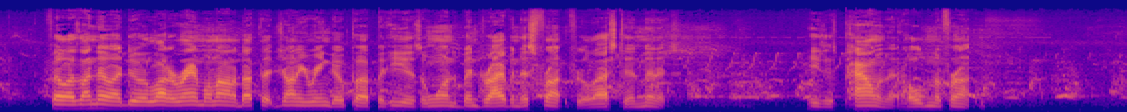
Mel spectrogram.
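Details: A pack of young hounds chasing a rabbit one morning, with Ringo, Mingo and Choco running up front. Loud, continuous, overlapping bawling from several dogs, rapid and uneven, easing briefly before another chorus of bays.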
